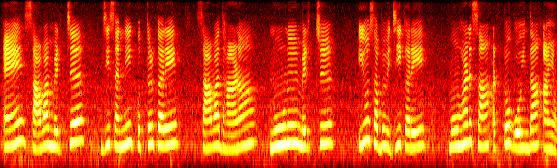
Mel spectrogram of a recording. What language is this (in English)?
Sindhi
